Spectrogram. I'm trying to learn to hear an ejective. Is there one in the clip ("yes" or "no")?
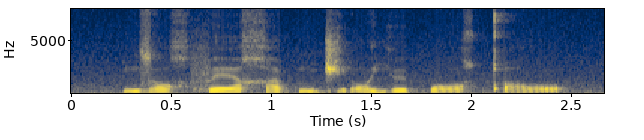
yes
